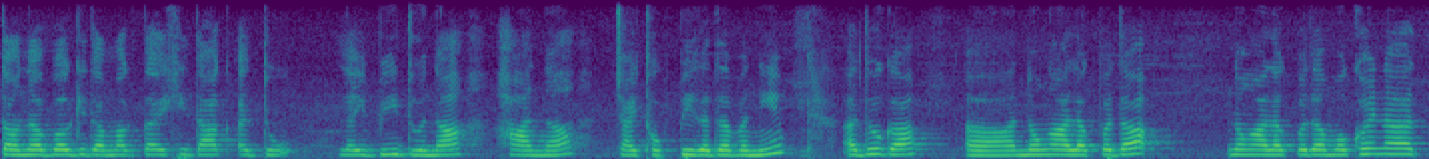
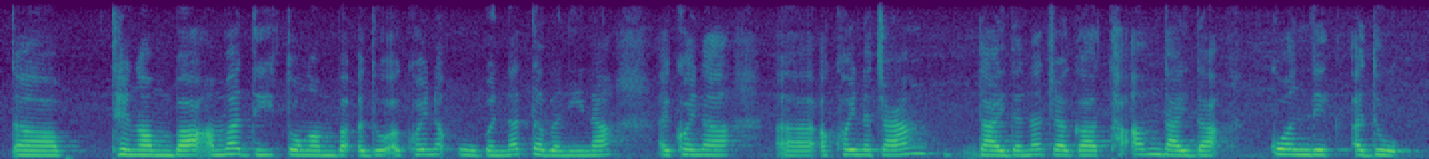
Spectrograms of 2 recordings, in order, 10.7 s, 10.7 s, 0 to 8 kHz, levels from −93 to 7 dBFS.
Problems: constant background noise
